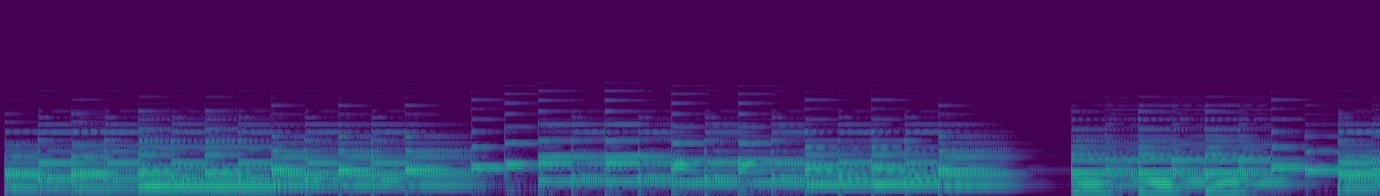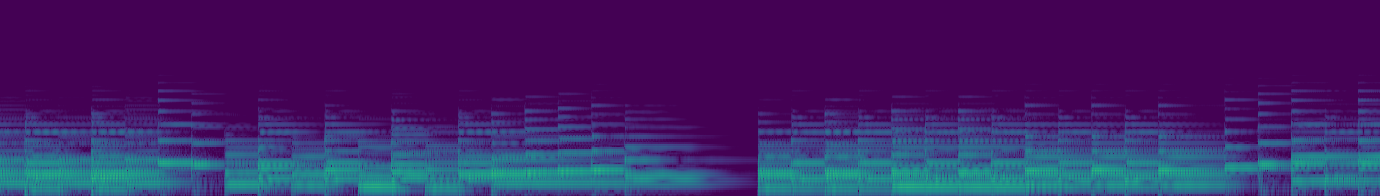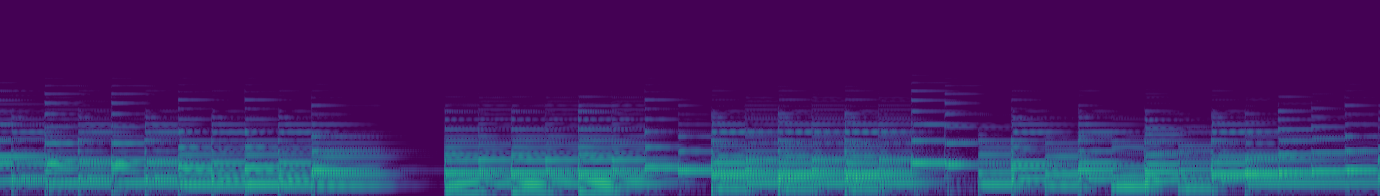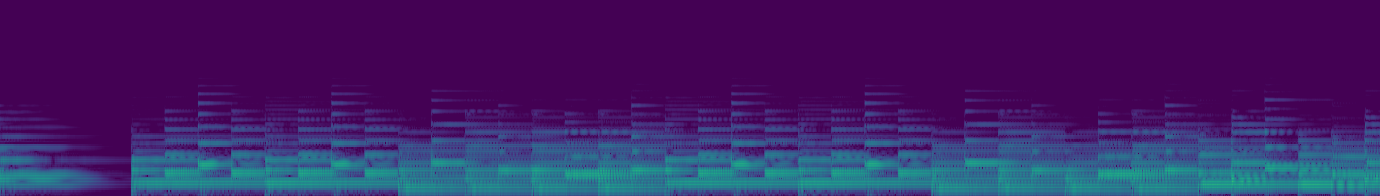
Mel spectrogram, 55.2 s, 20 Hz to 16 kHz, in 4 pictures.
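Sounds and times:
andantino piano piece: 0:00.0 - 0:55.1.

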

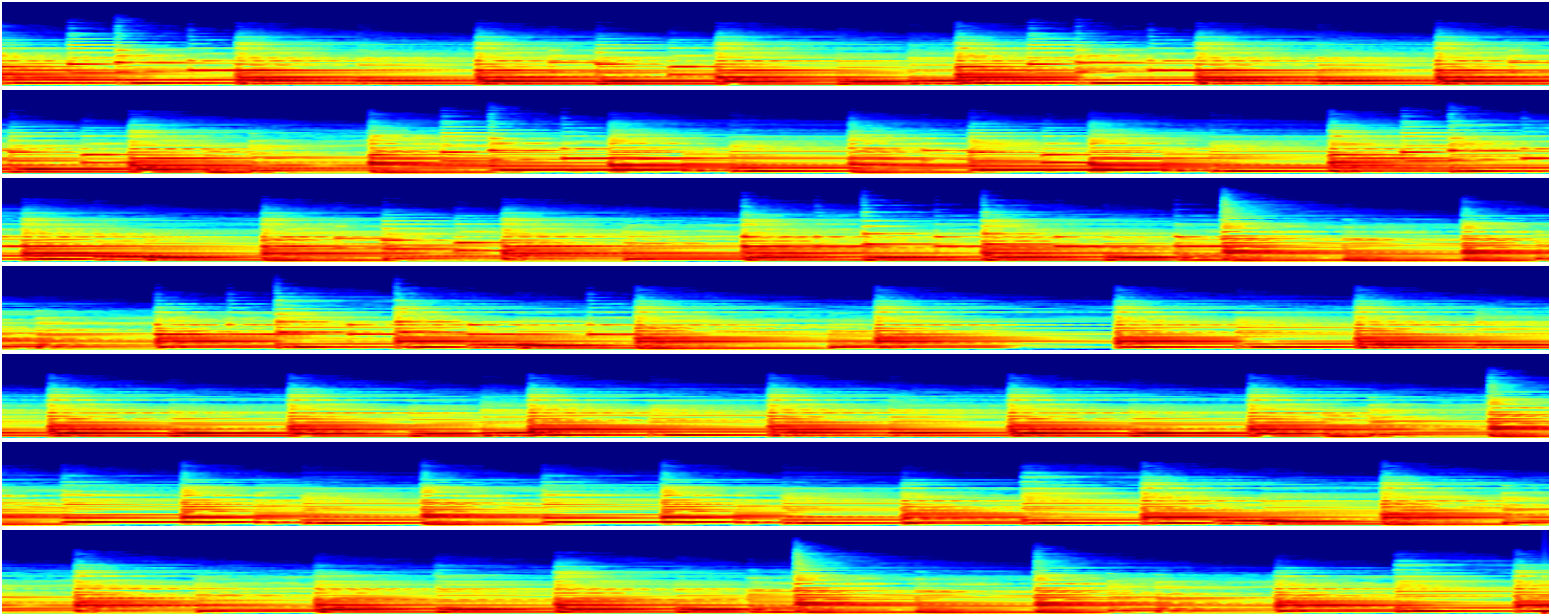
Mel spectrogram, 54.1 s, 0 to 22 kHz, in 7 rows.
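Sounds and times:
cool blues piano duet: 0:00.0 - 0:54.1.

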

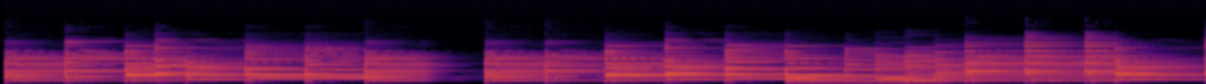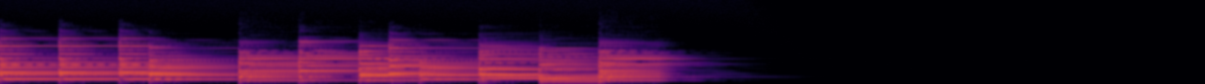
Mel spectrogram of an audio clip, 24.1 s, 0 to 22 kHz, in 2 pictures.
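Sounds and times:
piano piece: 0:00.0 - 0:19.1.

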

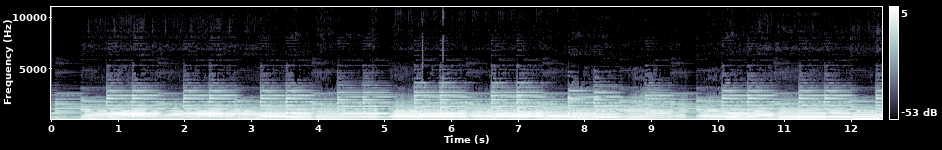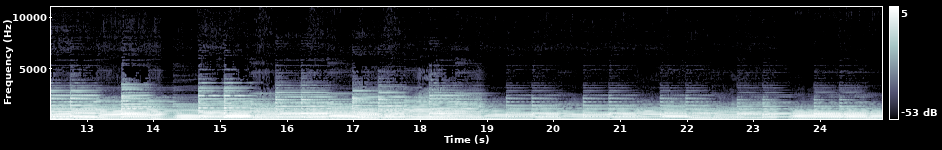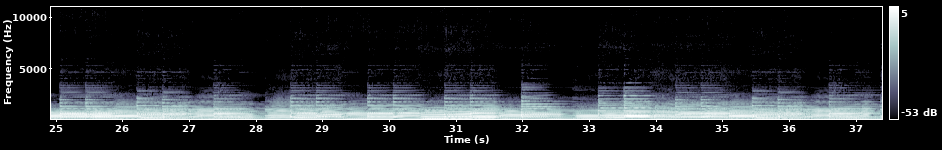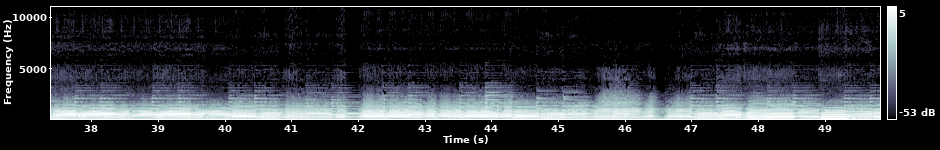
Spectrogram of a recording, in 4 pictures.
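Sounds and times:
tuba playing a folk tune: 0:00.2 - 0:49.8.

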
